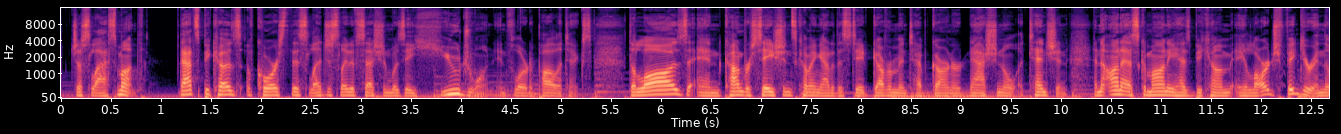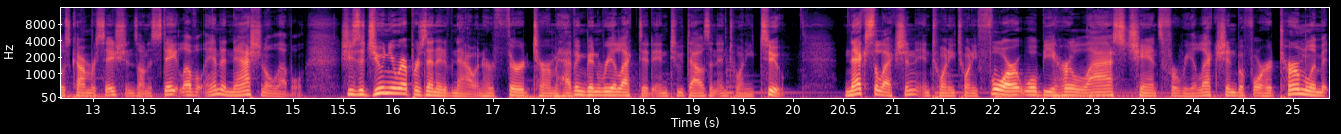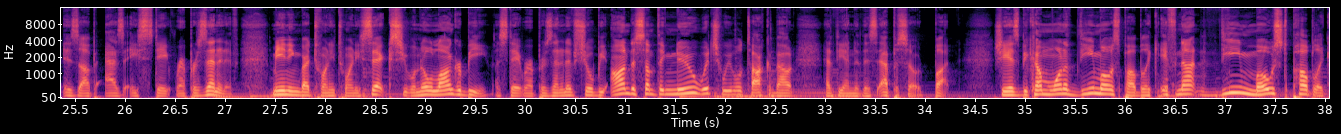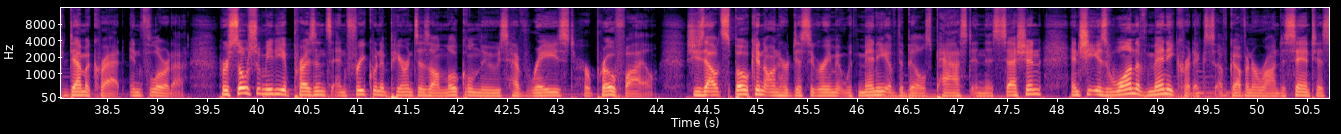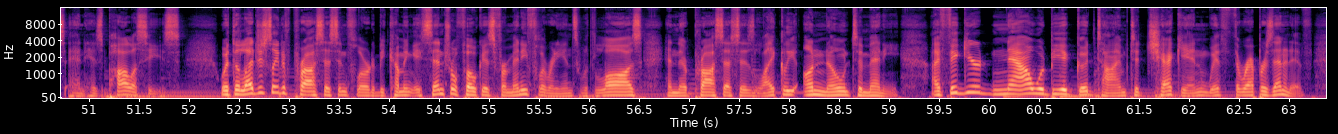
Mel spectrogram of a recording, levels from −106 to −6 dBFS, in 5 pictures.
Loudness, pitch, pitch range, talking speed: -28 LUFS, 125 Hz, 110-150 Hz, 200 wpm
